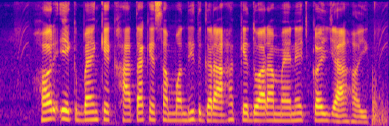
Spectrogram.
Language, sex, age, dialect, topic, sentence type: Magahi, male, 25-30, Western, banking, statement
